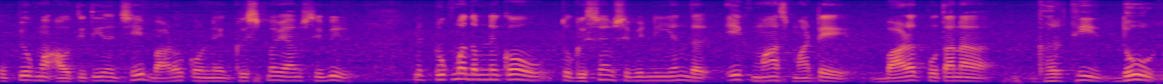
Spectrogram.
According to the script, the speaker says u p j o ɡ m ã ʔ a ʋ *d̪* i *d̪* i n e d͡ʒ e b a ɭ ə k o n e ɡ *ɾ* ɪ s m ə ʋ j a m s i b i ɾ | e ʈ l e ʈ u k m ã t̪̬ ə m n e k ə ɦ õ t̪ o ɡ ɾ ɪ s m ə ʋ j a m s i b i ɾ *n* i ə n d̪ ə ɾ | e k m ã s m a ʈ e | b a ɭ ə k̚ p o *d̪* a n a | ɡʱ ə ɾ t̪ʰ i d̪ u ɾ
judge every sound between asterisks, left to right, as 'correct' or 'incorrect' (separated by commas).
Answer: incorrect, incorrect, correct, correct, incorrect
